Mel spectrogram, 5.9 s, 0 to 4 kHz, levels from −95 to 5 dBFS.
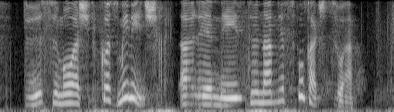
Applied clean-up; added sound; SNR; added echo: neural separator model SepFormer WHAM!.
